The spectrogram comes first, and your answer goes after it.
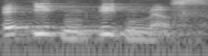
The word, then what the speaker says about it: Eton mess: Brownies with Eton mess.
